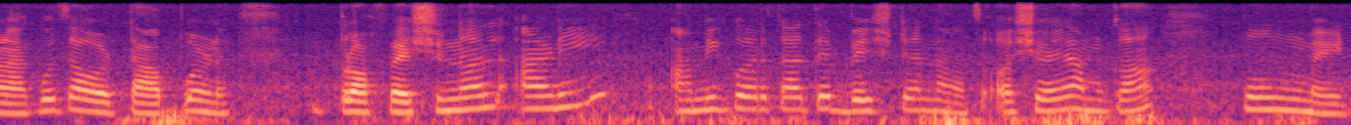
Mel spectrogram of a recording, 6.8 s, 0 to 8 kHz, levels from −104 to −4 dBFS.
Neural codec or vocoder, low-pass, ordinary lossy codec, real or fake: none; 7.2 kHz; none; real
